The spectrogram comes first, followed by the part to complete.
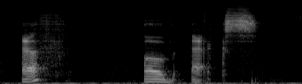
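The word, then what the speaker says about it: f(x): This here is, if you were going to read it out loud, you would say f of x.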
